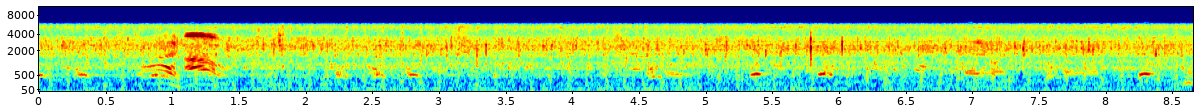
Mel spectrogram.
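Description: Faint voices with a brief laugh and an "ow" about a second in, over a steady outdoor hiss.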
